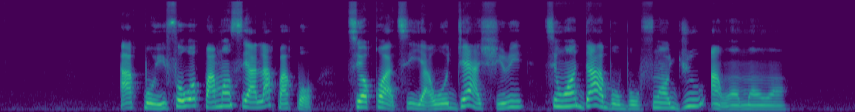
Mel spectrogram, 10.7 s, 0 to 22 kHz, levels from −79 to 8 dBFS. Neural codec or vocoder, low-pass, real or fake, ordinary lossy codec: autoencoder, 48 kHz, 128 numbers a frame, DAC-VAE, trained on Japanese speech; none; fake; none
